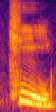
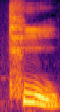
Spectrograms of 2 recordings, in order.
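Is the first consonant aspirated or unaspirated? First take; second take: aspirated; aspirated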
